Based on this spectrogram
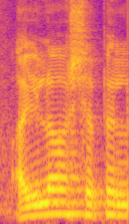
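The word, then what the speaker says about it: Aix-la-Chapelle: ಐ ಲಾ ಶಾಪೆಲ್ ಅನ್ನೋದು ಒಂದು ಸ್ಥಳದ ಹೆಸರು, ಆಸ್ಟ್ರಿಯಾದಾದ. ಇಟ್ಸ್ ಅ name of ಎ place ಅಷ್ಟೇ, ಒಂದು ಸ್ಥಳದ ಹೆಸರು. ಐ ಲಾ ಶಾಪೆಲ್ ಅಂತ ನಾವು ಉಚ್ಚಾರ ಮಾಡ್ತೀವಿ.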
